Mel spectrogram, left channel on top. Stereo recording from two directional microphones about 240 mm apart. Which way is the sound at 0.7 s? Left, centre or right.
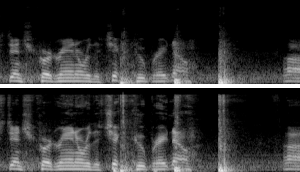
Right.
